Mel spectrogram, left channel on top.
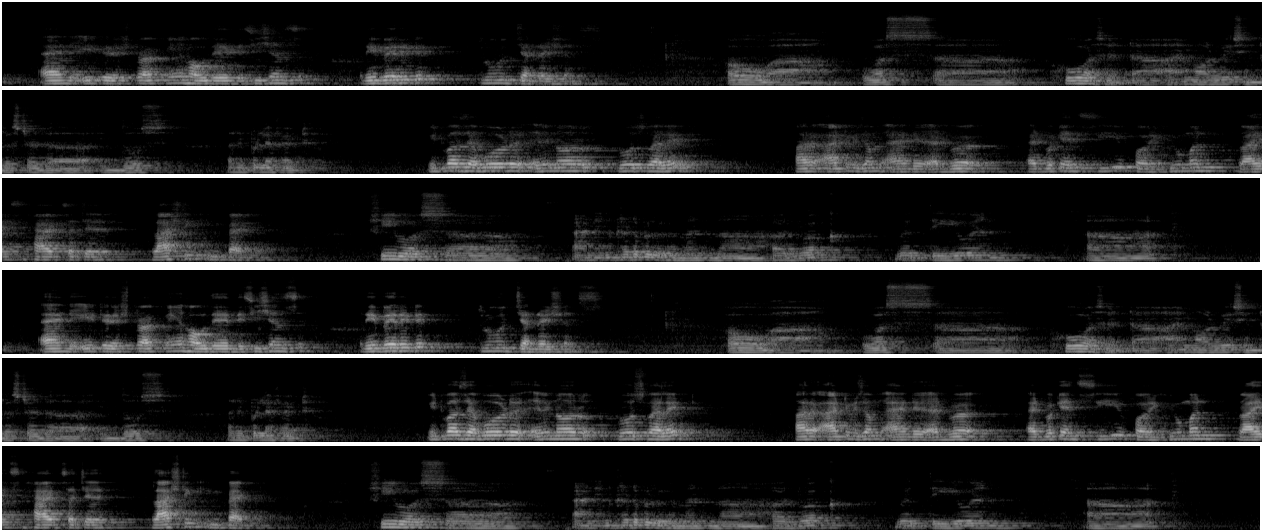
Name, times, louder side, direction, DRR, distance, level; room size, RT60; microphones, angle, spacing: voice 1, 0.4-3.0 3.6-4.3 4.8-5.9 16.9-19.4 20.5-22.4 22.8-26.3 26.7-27.7, right 2 dB, 50° right, 8 dB, 0.6 m, -30 dB
voice 2, 3.3-3.6 6.3-14.2 14.9-15.7 28.9-30.5 30.9-33.6 34.1-35.2 36.0-37.0, right 1 dB, 5° right, 2 dB, 0.8 m, -38 dB
11.5 x 4.3 x 3.8 m, 1.3 s
head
